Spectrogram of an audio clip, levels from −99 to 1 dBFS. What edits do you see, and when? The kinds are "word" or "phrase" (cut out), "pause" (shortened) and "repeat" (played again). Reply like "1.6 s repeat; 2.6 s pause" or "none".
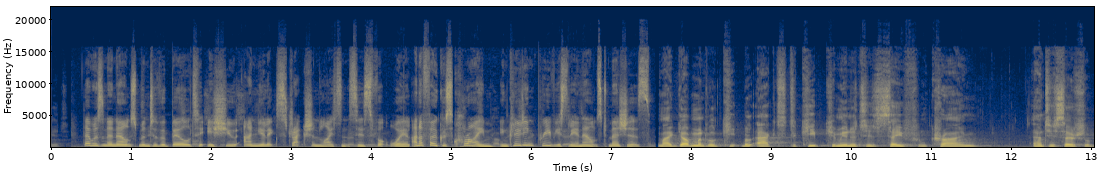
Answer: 4.5 s phrase; 5.0 s word; 7.5 s pause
